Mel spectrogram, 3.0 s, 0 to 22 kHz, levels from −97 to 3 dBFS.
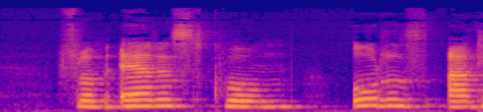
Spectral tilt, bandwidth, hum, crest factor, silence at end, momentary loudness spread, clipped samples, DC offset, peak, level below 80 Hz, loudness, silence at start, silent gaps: -4.5 dB/octave; 16 kHz; none; 20 dB; 0 s; 12 LU; under 0.1%; under 0.1%; -4 dBFS; -62 dBFS; -23 LUFS; 0.35 s; none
